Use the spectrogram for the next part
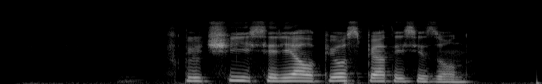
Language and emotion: Russian, neutral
